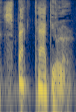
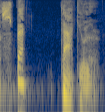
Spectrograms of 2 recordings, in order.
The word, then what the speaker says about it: spectacular: 干什么呢 ?To enjoy the spectacular shows and ambience, 来享受这种壮观的 spectacular, 因为有一个 SPEC, 所以念的时候要停顿一下 spectacular, spectacular, 不要念成 spectacular, spectacular,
